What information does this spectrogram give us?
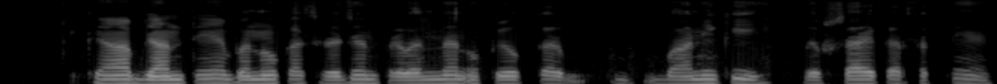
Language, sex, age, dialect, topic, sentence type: Hindi, male, 31-35, Awadhi Bundeli, agriculture, statement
